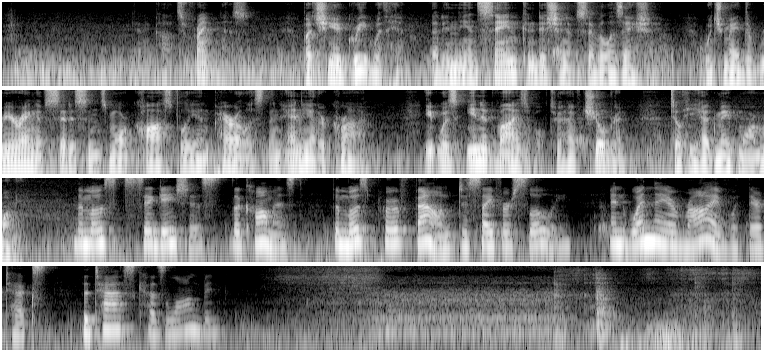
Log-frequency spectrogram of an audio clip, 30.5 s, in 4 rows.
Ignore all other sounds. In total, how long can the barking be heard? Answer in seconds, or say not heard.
not heard.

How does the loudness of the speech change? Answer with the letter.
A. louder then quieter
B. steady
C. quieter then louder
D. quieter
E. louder
B.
